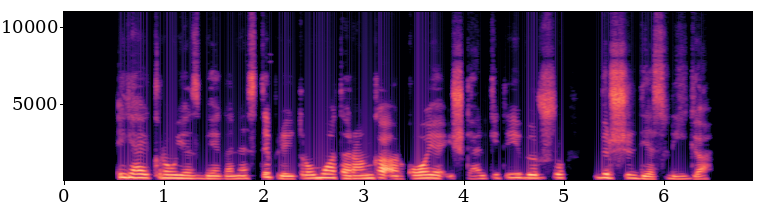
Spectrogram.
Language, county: Lithuanian, Kaunas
